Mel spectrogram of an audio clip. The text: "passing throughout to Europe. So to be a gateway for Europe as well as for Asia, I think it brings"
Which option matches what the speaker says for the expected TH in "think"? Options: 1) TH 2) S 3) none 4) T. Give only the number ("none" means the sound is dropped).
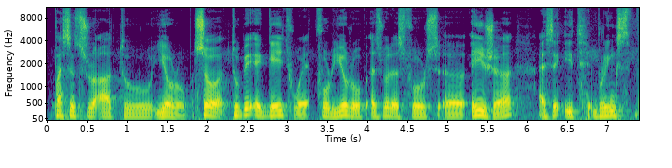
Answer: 2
